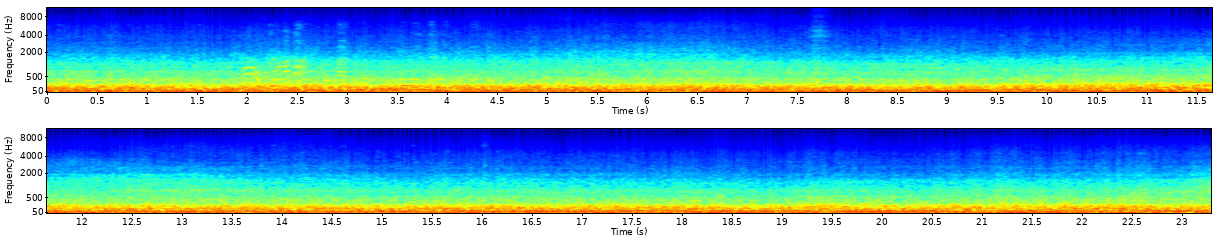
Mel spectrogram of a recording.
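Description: A car's engine hums steadily with a low road rumble from inside the cabin.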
